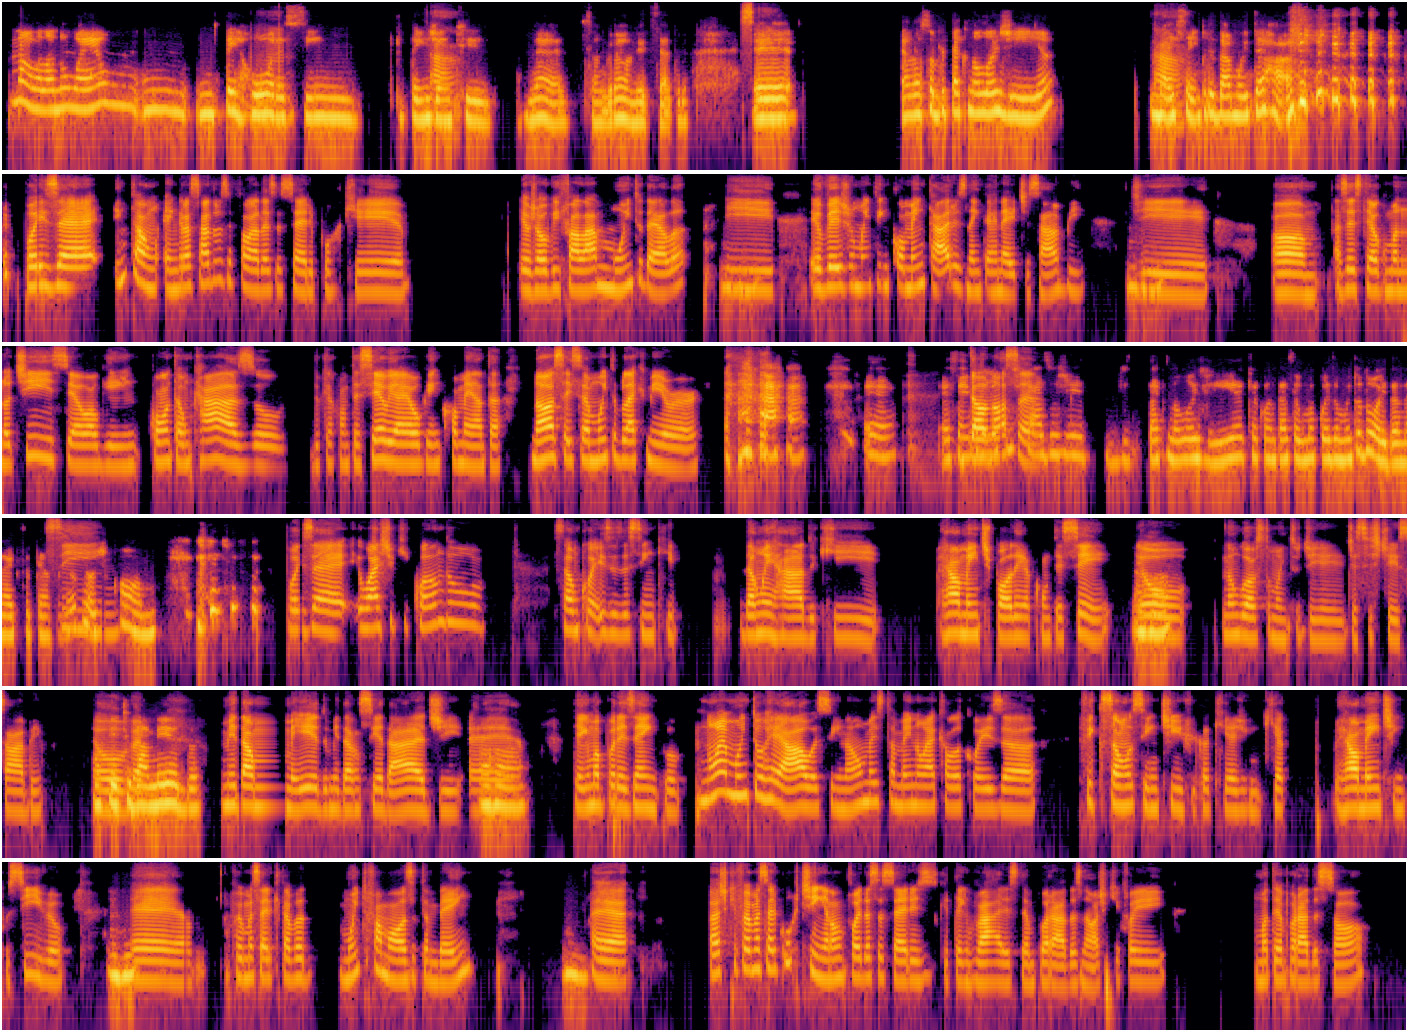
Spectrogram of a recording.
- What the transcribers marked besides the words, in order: tapping; other background noise; laugh; laugh; laugh; laugh
- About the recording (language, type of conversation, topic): Portuguese, unstructured, Como você decide entre ler um livro e assistir a uma série?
